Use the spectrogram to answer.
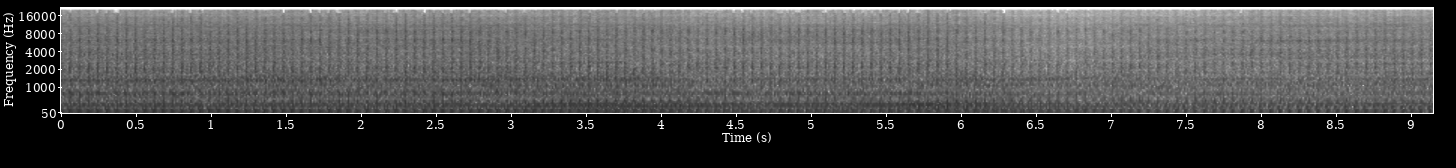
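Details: Yamaha Grand Majesty SG15 scooter, 30,000 km, oil changed every 2,000 km: steady fast ticking about four per second over smooth idle, appeared suddenly; owner hopes AIS pipe exhaust leak but suspects crank or head area, unconfirmed.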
